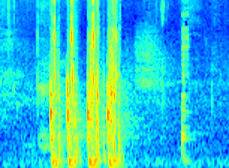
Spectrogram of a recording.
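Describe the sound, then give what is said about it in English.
Four firm knocks on a door in a quick, even rhythm, followed after a short pause by one softer knock. No voices. “He takes this sin, makes himself look like a hero until there's a knock at the door.”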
